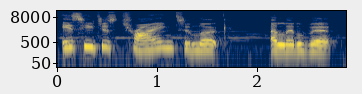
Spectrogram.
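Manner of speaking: ordinary talk, nothing marked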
